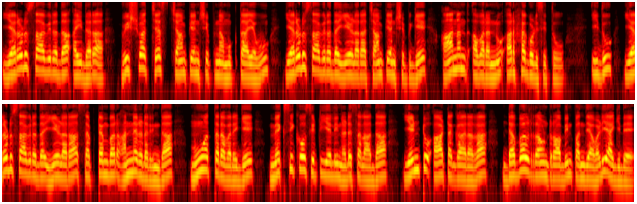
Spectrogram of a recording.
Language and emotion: Kannada, neutral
